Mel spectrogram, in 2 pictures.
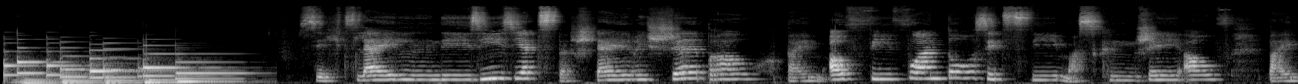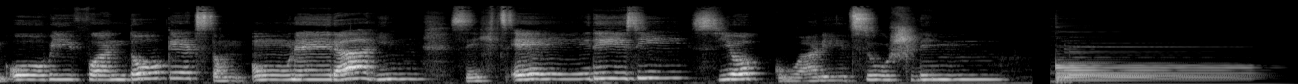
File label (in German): Liftansagen; Planneralm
